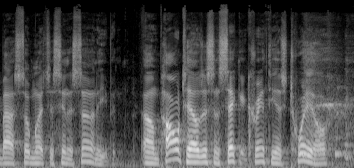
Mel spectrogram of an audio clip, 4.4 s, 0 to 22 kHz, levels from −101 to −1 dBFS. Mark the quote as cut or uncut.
cut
